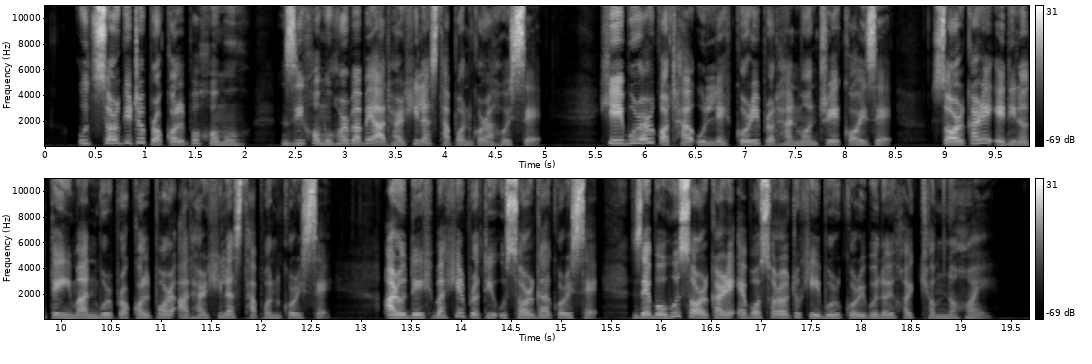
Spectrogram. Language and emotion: Assamese, neutral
